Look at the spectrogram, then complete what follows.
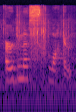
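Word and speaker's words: Erdnußlocken: That weird character is pronounced like an S. Erdenlocken.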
